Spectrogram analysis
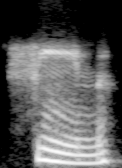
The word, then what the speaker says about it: scene: And the last combination we're looking at is SC today, where the C is silent. You're just making the sound, like in the word scene, like a scene in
